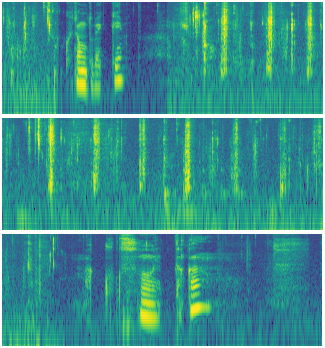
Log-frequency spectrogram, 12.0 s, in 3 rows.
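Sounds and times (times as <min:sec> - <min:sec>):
person chewing: 0:00.0 - 0:00.8, 0:01.6 - 0:08.9, 0:11.0 - 0:11.4.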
